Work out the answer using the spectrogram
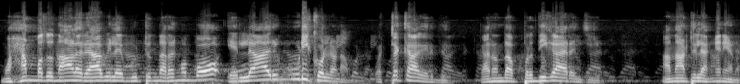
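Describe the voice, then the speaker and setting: A man's voice: fairly high pitch, fairly bright tone. Man preaching a Friday sermon. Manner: storytelling, with rhetorical questions he answers himself. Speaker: mosque preacher. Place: mosque.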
